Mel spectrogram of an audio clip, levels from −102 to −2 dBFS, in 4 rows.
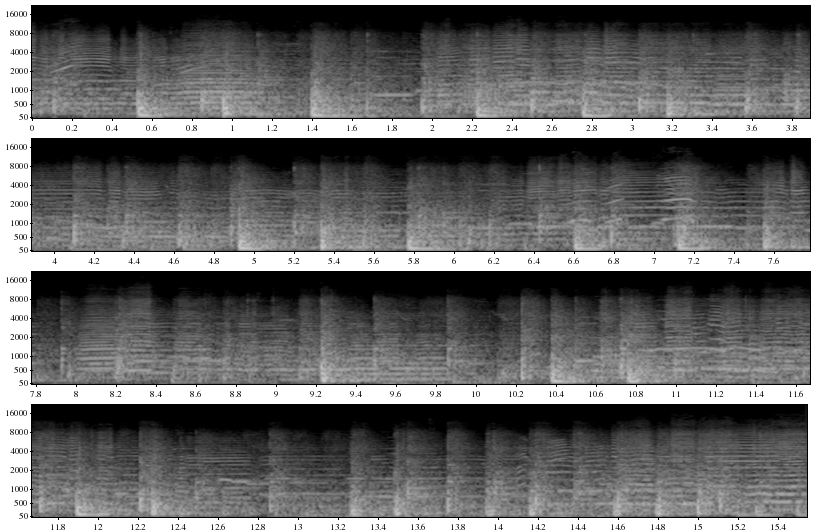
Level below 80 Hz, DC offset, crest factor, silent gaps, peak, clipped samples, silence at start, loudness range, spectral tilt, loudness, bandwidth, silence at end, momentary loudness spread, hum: -60 dBFS; under 0.1%; 22 dB; none; -14 dBFS; under 0.1%; 0 s; 2 LU; -7 dB/octave; -35 LUFS; 11 kHz; 0 s; 9 LU; none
